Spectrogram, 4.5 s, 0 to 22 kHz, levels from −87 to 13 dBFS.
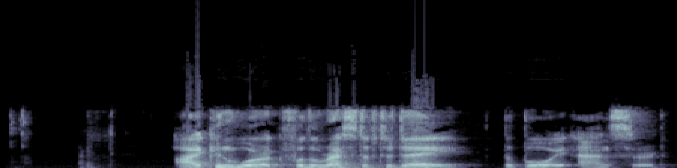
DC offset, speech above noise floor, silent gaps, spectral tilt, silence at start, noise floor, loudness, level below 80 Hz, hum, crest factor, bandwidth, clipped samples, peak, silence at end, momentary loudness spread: under 0.1%; 37 dB; none; -2.5 dB/octave; 1.15 s; -51 dBFS; -14 LUFS; -58 dBFS; none; 16 dB; 12 kHz; under 0.1%; 0 dBFS; 0.15 s; 9 LU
